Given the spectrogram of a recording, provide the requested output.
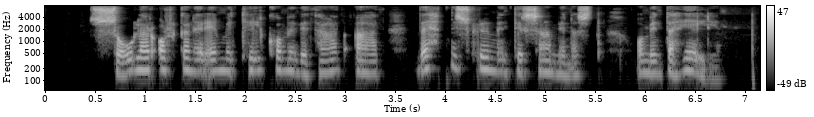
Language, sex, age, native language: Icelandic, female, 60-69, Icelandic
